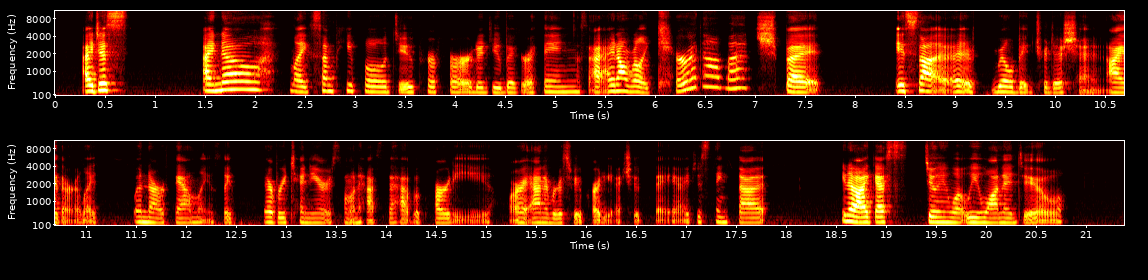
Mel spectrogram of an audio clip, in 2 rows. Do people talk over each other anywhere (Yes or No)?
No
